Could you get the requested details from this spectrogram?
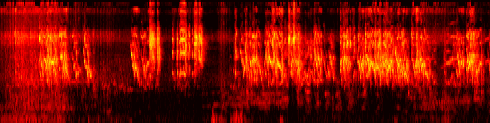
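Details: Breeding pair of budgerigars giving squeaky, grating chirps that build into long runs of rapid warbled chatter after a quieter start.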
